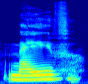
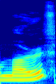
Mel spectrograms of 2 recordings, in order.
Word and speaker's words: mauve: So, it's the um super fine wool um 50 g of mave or mauve depending how you pronounce it mix in eight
